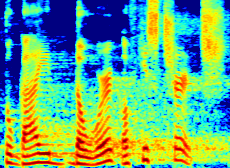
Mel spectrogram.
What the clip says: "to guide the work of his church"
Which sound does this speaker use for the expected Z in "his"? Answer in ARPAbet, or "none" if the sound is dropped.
S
